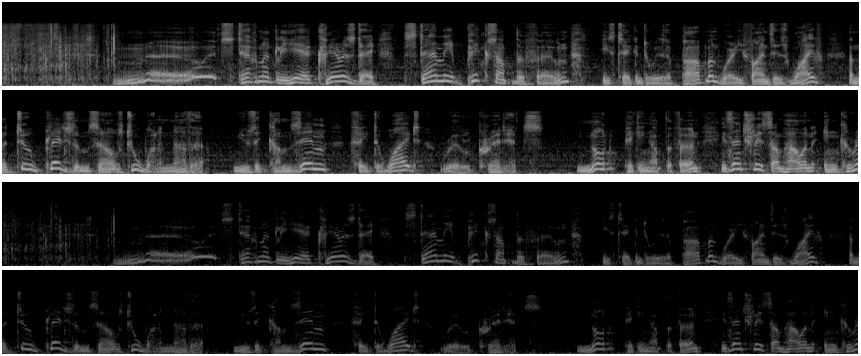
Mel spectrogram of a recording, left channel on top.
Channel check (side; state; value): right; quieter; 17.1 dB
